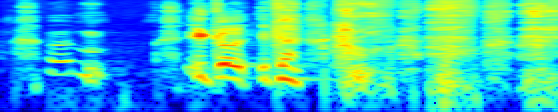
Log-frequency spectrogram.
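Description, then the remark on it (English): A human voice imitates a dog gnawing on a bone: throaty whines and growly grunts, then a run of wet, noisy chomping sounds, performed alone without any spoken words. “You ever watch a dog chew its bone?”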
